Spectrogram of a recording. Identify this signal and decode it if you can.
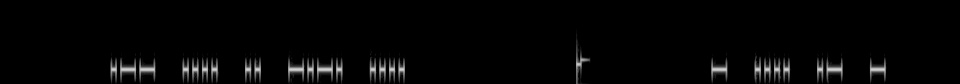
Morse code, heard as a keyed tone, about 25 wpm, spaced as for 18 wpm, 700 Hz. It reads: WHICH THAT
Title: 2x Character Spacing - Top 200 Words - 25wpm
